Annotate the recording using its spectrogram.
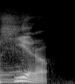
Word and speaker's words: gyro: And so I always say all the pronunciations, and I say whenever they have a gyro place, I say hiro.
